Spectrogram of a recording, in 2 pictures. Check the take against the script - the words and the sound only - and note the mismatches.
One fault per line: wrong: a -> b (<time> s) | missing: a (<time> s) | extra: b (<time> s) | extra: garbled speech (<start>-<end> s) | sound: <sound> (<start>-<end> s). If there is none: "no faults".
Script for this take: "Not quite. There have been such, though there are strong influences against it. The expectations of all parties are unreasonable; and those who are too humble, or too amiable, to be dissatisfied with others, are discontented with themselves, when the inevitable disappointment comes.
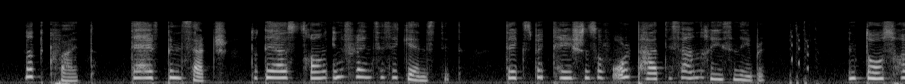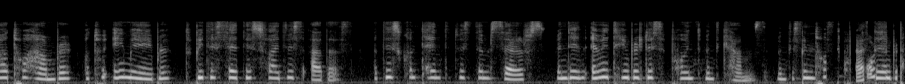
sound: chirp (7.9-8.2 s)
extra: garbled speech (16.8-18.1 s)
